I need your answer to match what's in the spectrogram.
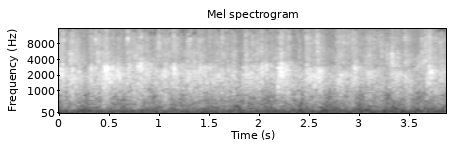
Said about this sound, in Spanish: ¿Cuántos le dan un aplauso a Dios?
